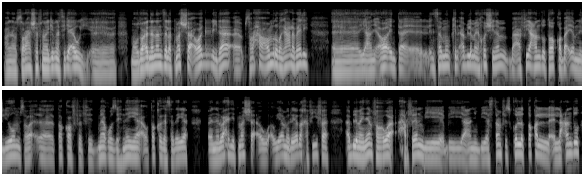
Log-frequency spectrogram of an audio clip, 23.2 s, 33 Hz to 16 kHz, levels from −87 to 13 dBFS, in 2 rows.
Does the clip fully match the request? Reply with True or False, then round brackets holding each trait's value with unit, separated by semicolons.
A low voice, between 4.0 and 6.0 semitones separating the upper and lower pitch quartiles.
True (125 Hz; 4.3 semitones)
